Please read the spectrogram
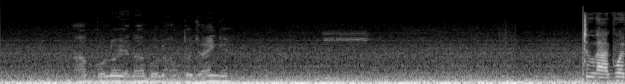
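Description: Steady low road and engine rumble inside a moving car's cabin. A short high tone sounds about three seconds in.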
